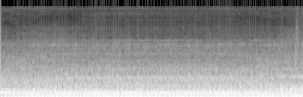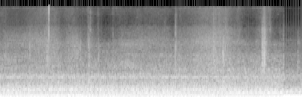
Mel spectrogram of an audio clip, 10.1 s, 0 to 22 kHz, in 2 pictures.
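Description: Cummins X15 diesel engine of a Peterbilt 389 idling steadily, heard from inside the cab, with a couple of light clicks in the second half.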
